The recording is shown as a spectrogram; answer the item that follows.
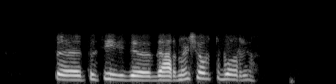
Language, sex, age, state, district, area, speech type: Punjabi, female, 18-30, Punjab, Fazilka, rural, conversation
